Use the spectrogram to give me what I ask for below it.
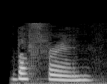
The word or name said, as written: bufferin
